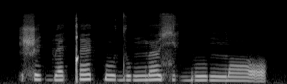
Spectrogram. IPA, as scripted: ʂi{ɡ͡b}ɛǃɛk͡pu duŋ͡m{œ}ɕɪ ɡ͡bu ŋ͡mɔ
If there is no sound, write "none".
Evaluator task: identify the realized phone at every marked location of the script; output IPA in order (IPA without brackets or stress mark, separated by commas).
ɡ͡b, œ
